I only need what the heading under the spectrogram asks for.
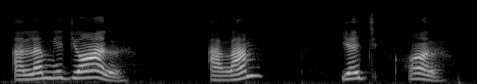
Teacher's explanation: Suaranya terang dan bibir dengan posisi mulut tertutup. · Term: idhar syafawi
